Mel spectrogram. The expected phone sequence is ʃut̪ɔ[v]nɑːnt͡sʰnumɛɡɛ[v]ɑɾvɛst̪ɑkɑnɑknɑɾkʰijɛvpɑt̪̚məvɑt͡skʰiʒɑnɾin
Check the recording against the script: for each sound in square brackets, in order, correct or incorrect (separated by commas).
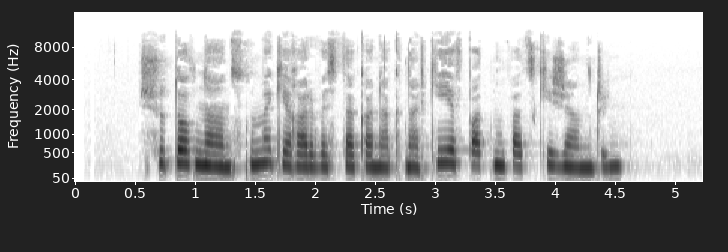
correct, incorrect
